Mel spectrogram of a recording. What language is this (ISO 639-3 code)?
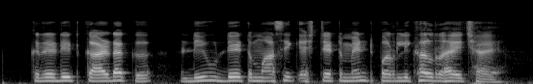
mai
